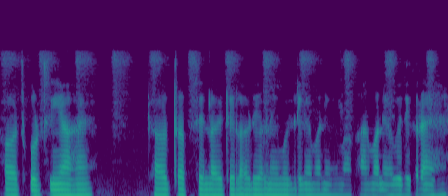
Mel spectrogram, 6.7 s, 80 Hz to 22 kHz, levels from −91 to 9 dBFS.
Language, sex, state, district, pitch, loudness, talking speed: Hindi, male, Uttar Pradesh, Hamirpur, 110 Hz, -37 LUFS, 185 wpm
